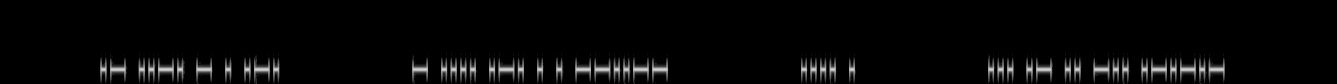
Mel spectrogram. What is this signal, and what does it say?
Morse code, heard as a keyed tone, about 25 wpm, 700 Hz. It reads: AFTER THREE, HE SAID.
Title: 4x Word-Spacing - Sentences from Top 200 Words - 25wpm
